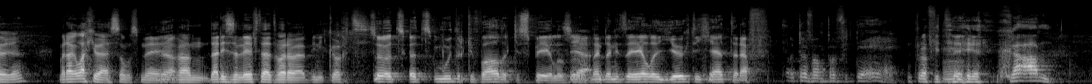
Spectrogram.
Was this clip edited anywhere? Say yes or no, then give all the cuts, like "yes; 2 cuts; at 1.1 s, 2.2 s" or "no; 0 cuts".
yes; 2 cuts; at 6.0 s, 7.8 s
